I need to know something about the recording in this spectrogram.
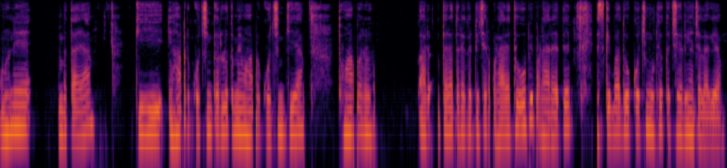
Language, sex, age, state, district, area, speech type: Hindi, male, 18-30, Uttar Pradesh, Varanasi, rural, spontaneous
